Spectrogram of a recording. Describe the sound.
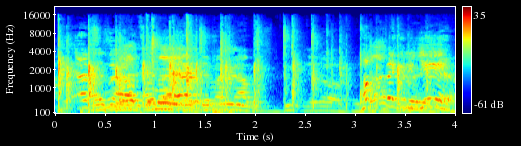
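Hands clap in a quick run of sharp slaps under ongoing conversation, with people talking over the clapping the whole time.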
